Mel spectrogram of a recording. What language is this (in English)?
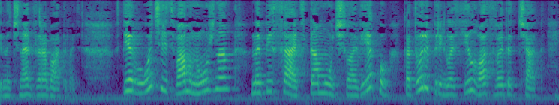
Russian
